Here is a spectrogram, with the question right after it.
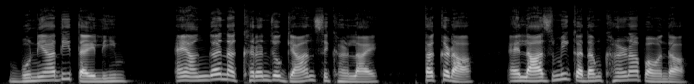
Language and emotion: Sindhi, neutral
